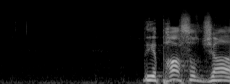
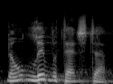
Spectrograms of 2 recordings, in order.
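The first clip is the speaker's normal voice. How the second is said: ordinary delivery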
